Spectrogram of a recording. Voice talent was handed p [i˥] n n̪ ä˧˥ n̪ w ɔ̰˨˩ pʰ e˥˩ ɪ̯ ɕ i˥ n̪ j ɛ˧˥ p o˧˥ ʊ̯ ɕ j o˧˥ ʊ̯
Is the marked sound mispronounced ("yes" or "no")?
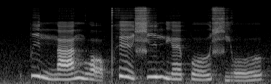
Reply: yes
